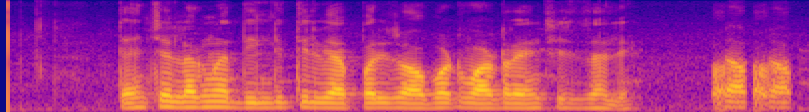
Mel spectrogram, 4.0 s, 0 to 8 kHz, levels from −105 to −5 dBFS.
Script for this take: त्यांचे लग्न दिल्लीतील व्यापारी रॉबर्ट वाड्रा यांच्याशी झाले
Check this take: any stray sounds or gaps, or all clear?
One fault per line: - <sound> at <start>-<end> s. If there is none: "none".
- laugh at 3.6-4.0 s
